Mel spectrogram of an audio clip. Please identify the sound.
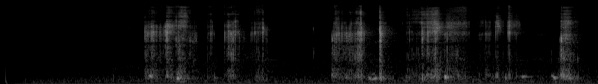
risa cigüeña
a, animal, cig, e, risa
